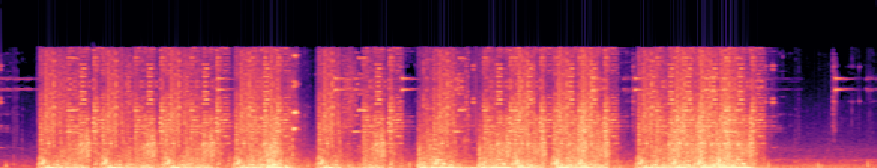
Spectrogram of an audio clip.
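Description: Wooden crates splinter and crash apart under heavy blows.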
